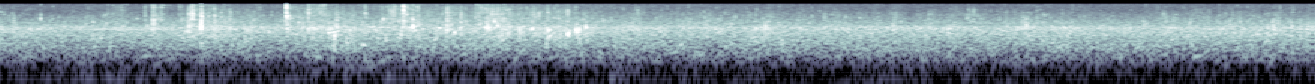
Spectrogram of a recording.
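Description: Steady rush of a fast-flowing river, with a few light splashes in the first two seconds.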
